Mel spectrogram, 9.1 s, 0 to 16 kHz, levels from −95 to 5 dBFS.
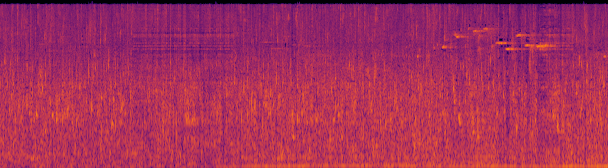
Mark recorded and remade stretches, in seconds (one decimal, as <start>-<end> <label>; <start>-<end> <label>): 0.0-2.0 recorded; 2.0-3.5 remade; 3.5-8.1 recorded; 8.1-8.6 remade; 8.6-9.1 recorded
